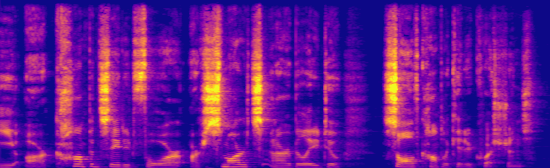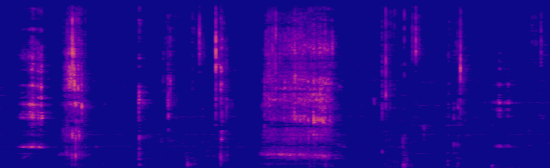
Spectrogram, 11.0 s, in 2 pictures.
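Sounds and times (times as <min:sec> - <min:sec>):
speech: 0:00.0 - 0:05.4
person sipping hot tea: 0:05.7 - 0:10.9
swallow: 0:05.8 - 0:10.7.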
